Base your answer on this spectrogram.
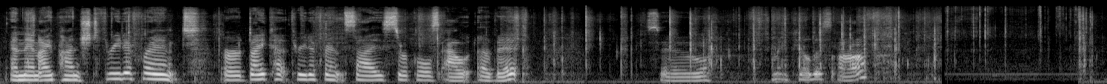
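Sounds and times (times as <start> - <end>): paper crackling and rustling: 1.1 - 11.0.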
